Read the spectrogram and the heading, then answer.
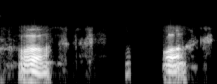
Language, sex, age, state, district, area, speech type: Manipuri, male, 30-45, Manipur, Kangpokpi, urban, conversation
